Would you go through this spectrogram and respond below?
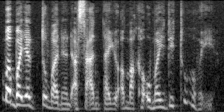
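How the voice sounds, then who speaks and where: Low, husky mother played by a woman. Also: very animated, moderate pace. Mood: patient. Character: patient, reasoning mother staying in a remote village. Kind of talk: scripted Ilocano audio drama.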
